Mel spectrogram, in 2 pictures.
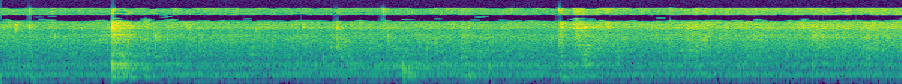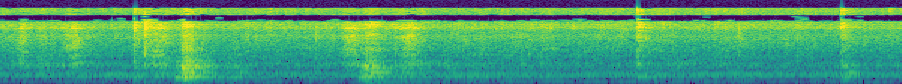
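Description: Onions, green chillies, ginger and garlic sizzling in hot coconut oil in a steel kadai, stirred with a metal spoon that scrapes and clinks against the pan now and then. The loudest clinks come about five to six and a half seconds in.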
